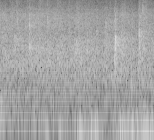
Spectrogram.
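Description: Audience applauding steadily, a crowd of many hands clapping at once.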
